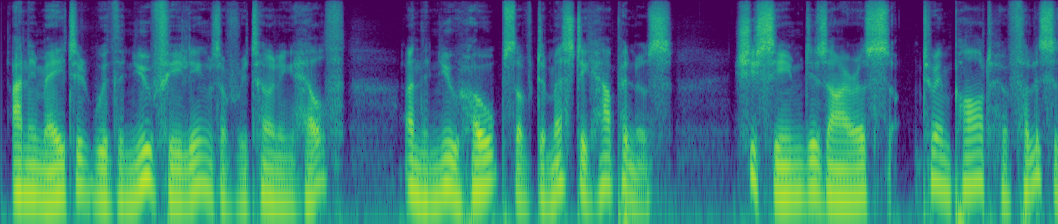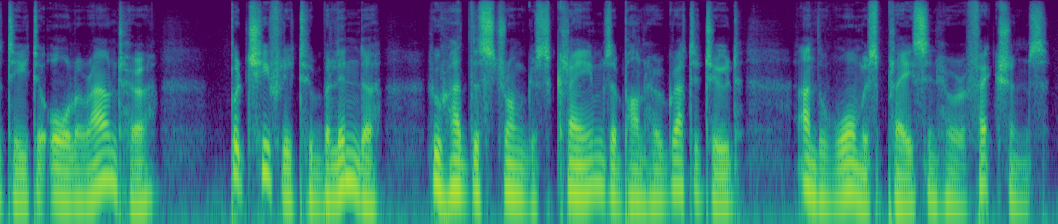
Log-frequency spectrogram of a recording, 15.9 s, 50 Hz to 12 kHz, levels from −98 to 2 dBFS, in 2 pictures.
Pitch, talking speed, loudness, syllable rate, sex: 100 Hz, 170 wpm, -20 LUFS, 5.7 syllables/s, male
